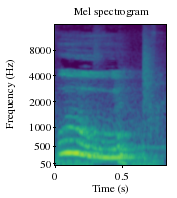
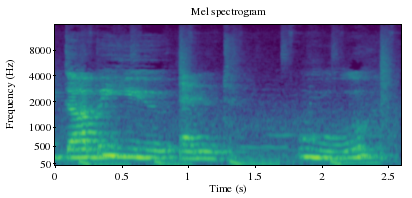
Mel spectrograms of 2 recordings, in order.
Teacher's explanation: if i do ooh the lips just go into that position and i make the sound but if i do w and ooh it there's this motion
